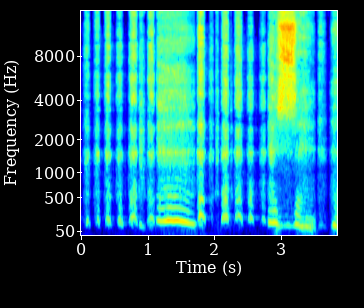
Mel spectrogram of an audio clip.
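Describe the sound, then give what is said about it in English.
A voice mimics a young daughter's gasping, hiccuping cry and scream: rapid sharp breaths, a drawn-out wail, more gasps and another wavering wail, loud, with no real words. “cry and scream. You know that one?”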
